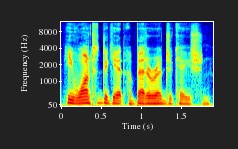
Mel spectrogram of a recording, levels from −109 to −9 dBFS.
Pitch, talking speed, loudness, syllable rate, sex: 105 Hz, 220 wpm, -19 LUFS, 6.6 syllables/s, male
